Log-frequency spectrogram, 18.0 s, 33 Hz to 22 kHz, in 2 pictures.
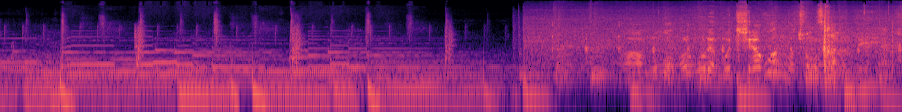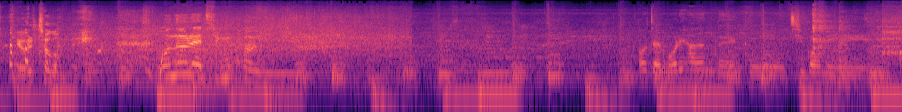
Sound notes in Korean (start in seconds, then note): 8.1 ㅋㅋㅋㅋㅋㅋㅋㅋㅋㅋ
